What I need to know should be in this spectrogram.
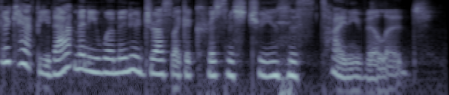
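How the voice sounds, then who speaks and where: A woman's voice: mid-range voice, moderate pace, gravelly, a bit bright. A woman playing a sheltered, haughty, lonely young princess in an intimate, theatrical ASMR roleplay on a close binaural mic, sometimes dropping into whispers. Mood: haughty, catty. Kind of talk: ASMR roleplay, scripted monologue. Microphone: close binaural microphone.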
